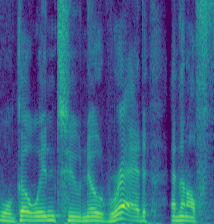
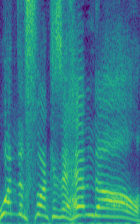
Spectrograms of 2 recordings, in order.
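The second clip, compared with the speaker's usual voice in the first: high, exasperated, frustrated screaming outburst; 12 semitones higher, 4 dB louder than usual. Retelling getting frustrated at Linux: imitating own frustrated screaming. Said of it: "when I was screaming at Linux".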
